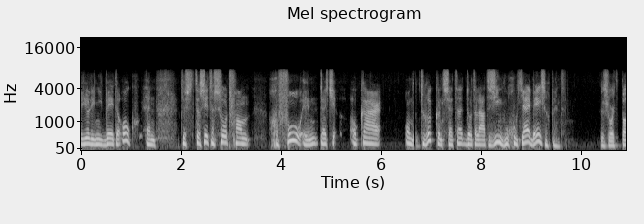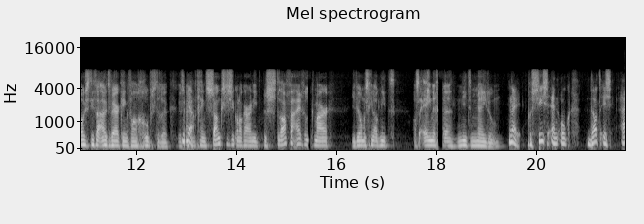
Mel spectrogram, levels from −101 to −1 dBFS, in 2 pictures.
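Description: Lost AMR speech frames interrupt the speech five times, each where corrupted radio frames were discarded and the decoder extrapolated from the last good pitch and vocal tract settings at falling gain. Short dips fitting a single lost frame occur at 4.93–4.98 s and at 12.98–13.02 s, just before "geen sancties je kan". Longer fading gaps follow at 6.66–6.75 s before "druk kunt zetten door", at 15.43–15.51 s after "kan elkaar niet bestraffen", and at 18.03–18.31 s, where the sound drops to near silence within two frames before recovering roughly. The wideband coding texture is faintly audible throughout.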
